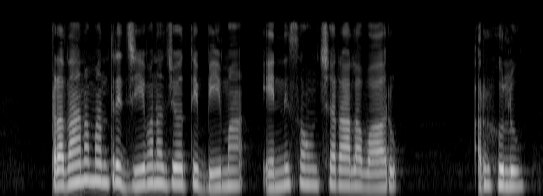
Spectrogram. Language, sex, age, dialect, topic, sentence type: Telugu, female, 31-35, Central/Coastal, banking, question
